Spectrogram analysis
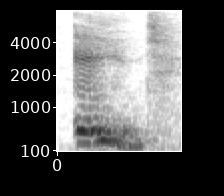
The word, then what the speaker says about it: ate: Ate. Então, a pronúncia é ate. Ate. Tipo 8.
